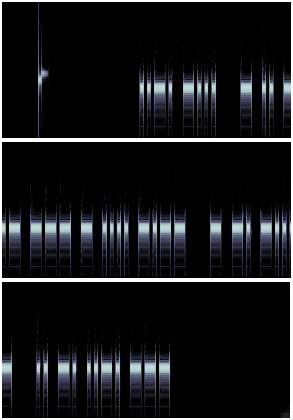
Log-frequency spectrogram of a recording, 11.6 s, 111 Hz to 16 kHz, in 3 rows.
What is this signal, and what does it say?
Morse code, heard as a keyed tone, about 25 wpm, 700 Hz. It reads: FB TIMOTHY TNX INFO
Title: K1USN SST QSO Practice 25wpm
